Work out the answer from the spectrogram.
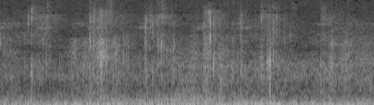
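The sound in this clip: Footsteps of a person out for a walk, a soft, steady series of muffled steps over constant low rumble, faint and with no talking.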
